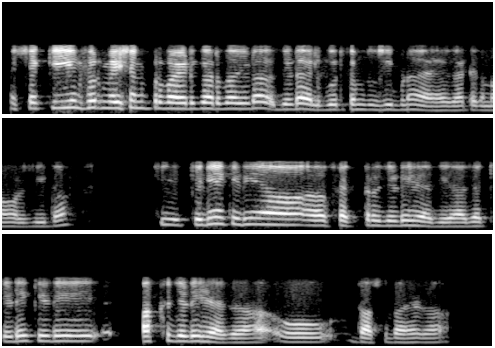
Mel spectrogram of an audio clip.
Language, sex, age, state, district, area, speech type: Punjabi, male, 45-60, Punjab, Rupnagar, urban, conversation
